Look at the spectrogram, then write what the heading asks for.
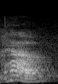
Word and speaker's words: have: Pero acá está la pronunciación en español sería to be, y to have. Recuerden, sin embargo, que la H inglesa no es totalmente muda como la H del castellano, sino que es como una exhalación.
